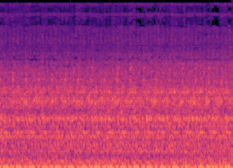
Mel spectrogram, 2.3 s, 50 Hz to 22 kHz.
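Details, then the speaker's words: 1988 Ford 7.3 IDI diesel just after turbo rebuild and install, started without starting fluid; steady, even idle with regular low clatter and no knocks or misses, slightly smoky, normal idle. "Oh, it sounds good. A little smoky."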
